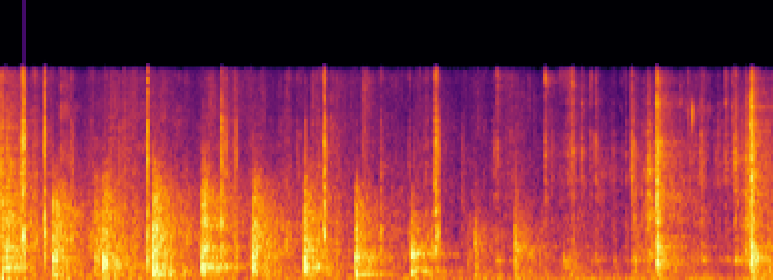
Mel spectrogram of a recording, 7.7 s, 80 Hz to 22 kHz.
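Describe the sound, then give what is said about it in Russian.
The heavy metal entrance door of apartment 161 on the 12th floor is handled and opened, with a series of irregular clunks, knocks and scraping shuffles, some sharp metallic hits standing out. “Входные металлические двери, такие увесистые.”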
